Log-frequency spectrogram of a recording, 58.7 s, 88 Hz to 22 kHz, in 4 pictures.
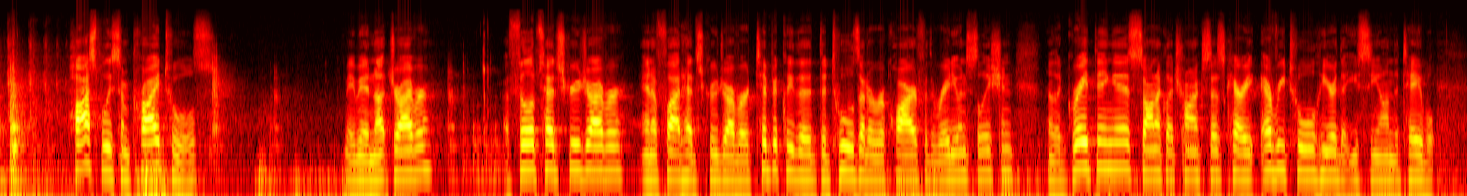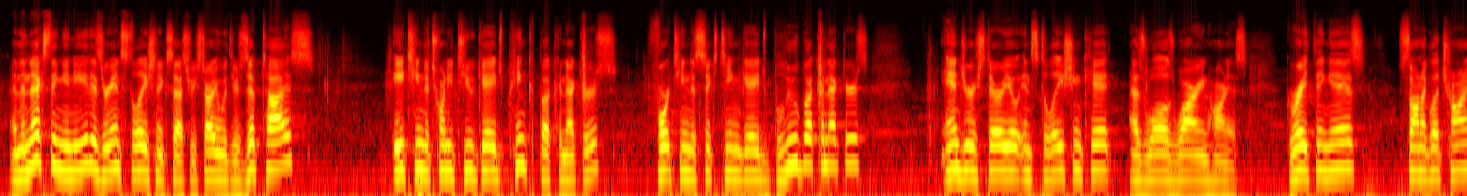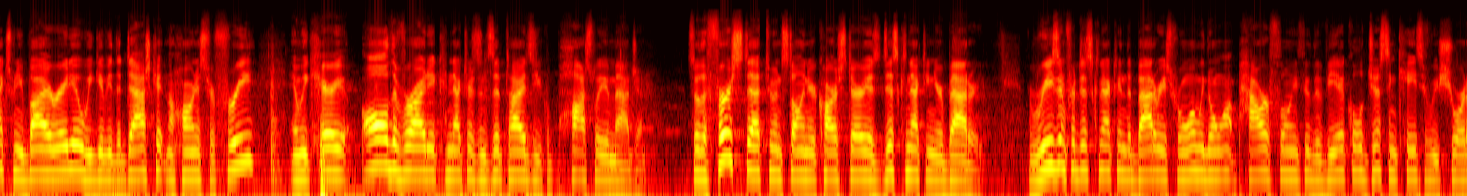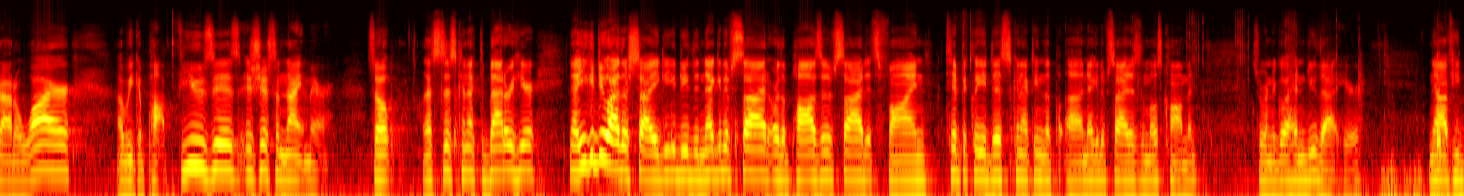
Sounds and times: Speech: 0:00.7 - 0:02.2, 0:03.4 - 0:04.4, 0:05.0 - 0:17.9, 0:18.6 - 0:23.4, 0:24.0 - 0:56.0, 0:56.6 - 0:57.7, 0:58.3 - 0:58.6.

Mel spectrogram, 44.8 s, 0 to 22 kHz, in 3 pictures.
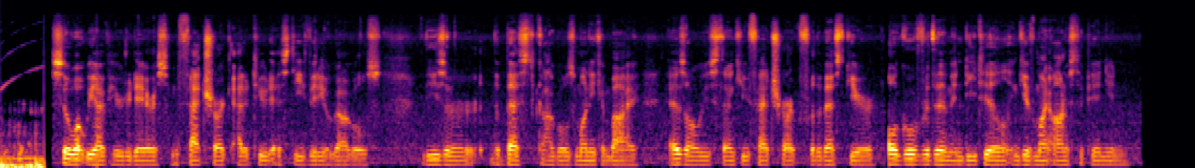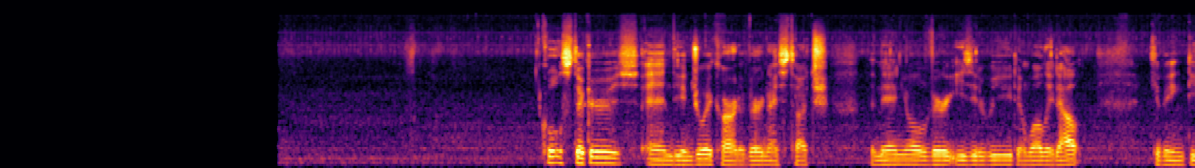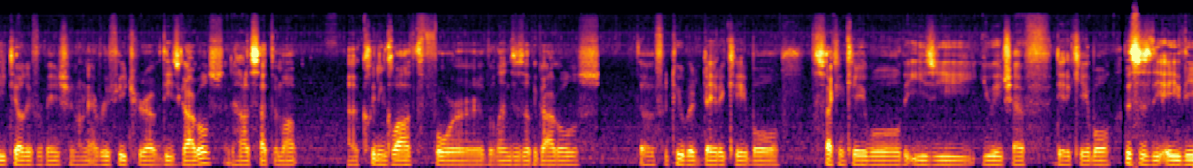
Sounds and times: Speech: 0:00.7 - 0:14.2, 0:21.6 - 0:28.5, 0:29.3 - 0:33.6, 0:34.2 - 0:44.7.

